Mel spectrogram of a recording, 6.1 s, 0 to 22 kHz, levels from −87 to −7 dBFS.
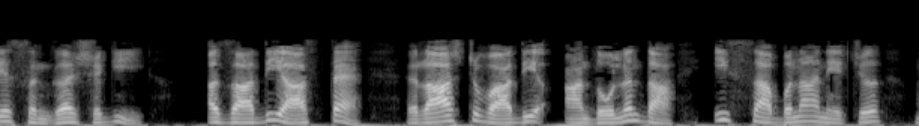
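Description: MP3 compression damage runs through the whole of this speech clip, from start to finish: nothing is left above 5.8 kHz, and the remaining sound has a watery, swirling quality. The cause is likely an MP3 encoder starved of bits, which fits a very low bitrate of around 28 kbps. To cope, the encoder cuts the treble at a fixed frequency and discards weak frequency lines, which then flicker on and off from frame to frame.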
